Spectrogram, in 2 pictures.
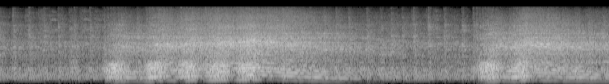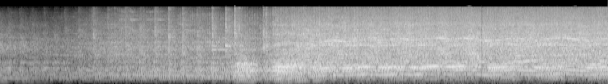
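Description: Chainsaw engine revved up and let fall back twice, then from about six and a half seconds in held at full throttle with a loud, steady, wavering whine.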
